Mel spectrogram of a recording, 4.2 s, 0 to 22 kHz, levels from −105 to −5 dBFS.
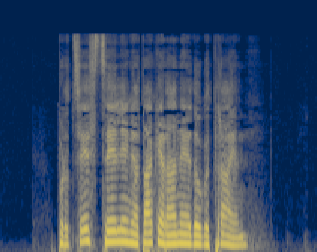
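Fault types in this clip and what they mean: HE-AAC compression: Throughout the speech, the treble sounds gritty and synthetic, likely from HE-AAC at a very low bitrate near 16 kbps, with nothing above about 12.3 kHz. Only the lower spectrum is coded properly, and the upper bands are rebuilt from copies of it.
pre-echo: At 2.85 s, a hiss of about 18 ms runs just ahead of a sharp onset and softens its attack. The codec spread quantisation noise across its whole block, so noise sized for the loud attack leaked into the quiet moment before it.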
